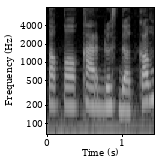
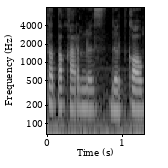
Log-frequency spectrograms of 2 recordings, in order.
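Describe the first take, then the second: First: The opening syllables are articulated clearly and separately. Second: The opening syllables blur together and sound unclear. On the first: The speaker calls it right. "toko kardus dot com kan" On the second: The speaker calls it wrong. "kedengarannya totokardus dot com gitu. Jadi kayak kurang jelas"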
